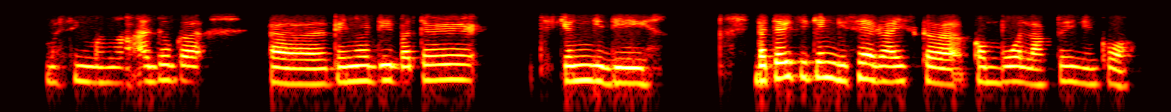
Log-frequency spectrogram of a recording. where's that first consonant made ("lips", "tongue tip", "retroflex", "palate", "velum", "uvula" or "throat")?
lips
